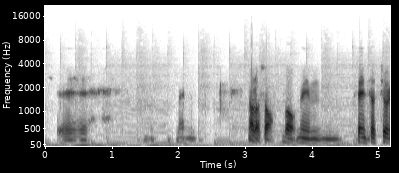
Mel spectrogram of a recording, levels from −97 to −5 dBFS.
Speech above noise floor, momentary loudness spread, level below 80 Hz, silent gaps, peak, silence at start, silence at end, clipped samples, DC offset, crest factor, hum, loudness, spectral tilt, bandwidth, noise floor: 30 dB; 23 LU; -52 dBFS; none; -4 dBFS; 0.2 s; 0 s; under 0.1%; under 0.1%; 22 dB; none; -22 LUFS; -8 dB/octave; 7 kHz; -52 dBFS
